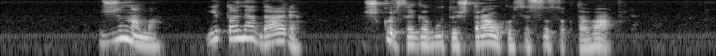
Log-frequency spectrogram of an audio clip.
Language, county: Lithuanian, Telšiai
